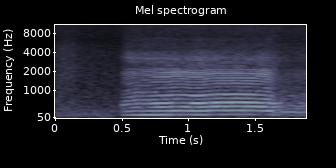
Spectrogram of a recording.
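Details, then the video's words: One drawn-out, even-pitched snore, just over a second long, from sleeping puglets in a quiet room. It rises out of near silence and fades at the end. "Loud pug snore"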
